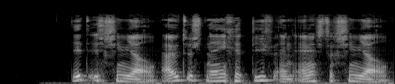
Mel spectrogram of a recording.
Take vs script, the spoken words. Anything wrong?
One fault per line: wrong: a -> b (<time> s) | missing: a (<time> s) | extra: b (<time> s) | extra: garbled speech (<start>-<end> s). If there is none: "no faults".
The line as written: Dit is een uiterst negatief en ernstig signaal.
wrong: een -> signaal (1.1 s)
